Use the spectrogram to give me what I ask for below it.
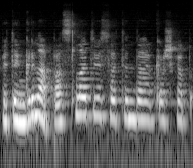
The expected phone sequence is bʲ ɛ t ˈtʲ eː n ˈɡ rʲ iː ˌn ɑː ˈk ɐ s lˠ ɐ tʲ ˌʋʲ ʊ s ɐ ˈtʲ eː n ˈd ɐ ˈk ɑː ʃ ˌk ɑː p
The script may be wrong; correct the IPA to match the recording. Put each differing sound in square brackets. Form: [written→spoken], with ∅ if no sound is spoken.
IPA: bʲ ɛ t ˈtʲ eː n ˈɡ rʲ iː ˌn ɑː [ˈk→ˈp] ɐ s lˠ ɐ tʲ ˌʋʲ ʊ s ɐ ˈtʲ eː n ˈd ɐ ˈk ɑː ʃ ˌk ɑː p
